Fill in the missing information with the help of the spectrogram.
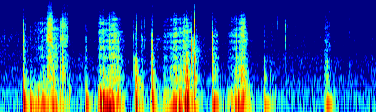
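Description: A short metal stylus held in a hand scratches letters into the thin layer of beeswax on a writing tablet in a wooden frame, with a loose string lying on the wax surface. About ten quiet, dry, uneven scratching strokes are heard, with a soft, low-weighted scrape and some brighter hiss, each stopping quickly with no ring.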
